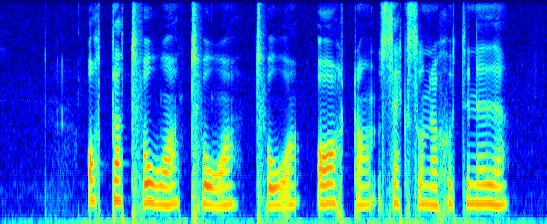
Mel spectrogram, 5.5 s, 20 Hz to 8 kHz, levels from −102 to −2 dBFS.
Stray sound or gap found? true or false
false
